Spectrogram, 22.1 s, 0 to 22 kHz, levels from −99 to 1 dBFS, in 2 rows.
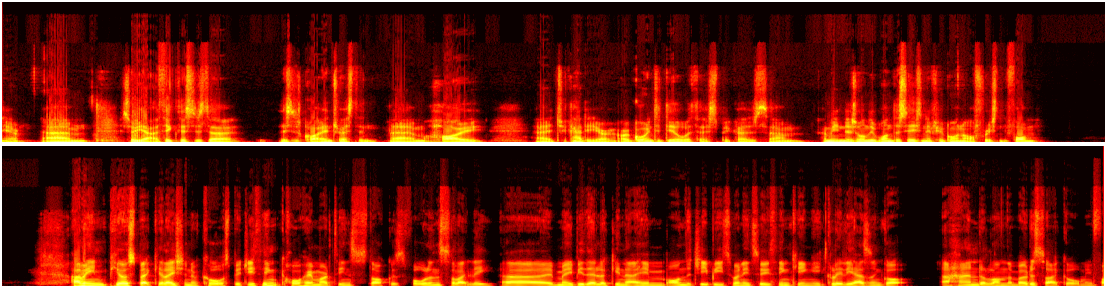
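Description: Input gain set too high likely drives the converter into microphone overload from 0.45 to 2.18 s, just before "this is", with peaks about 7 dB past full scale. The flattened tops give the loudest syllables a harsh, crackly edge. At 1.36 s a microphone volume step-down, likely the call software cutting input gain after that distortion, drops speech and background together by about 3 dB. Overload returns from 3.08 to 6.41 s (about 4 dB over), 8.25 to 9.11 s (about 1 dB), 10.15 to 10.21 s after "you're going off recent" (about 3 dB, the most densely clipped burst), and 11.75 to 11.86 s (about 2 dB). Further abrupt drops of about 4 dB follow at 11.86 s, right after that last crackle, and at 12.87 s, just before "of course but do".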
